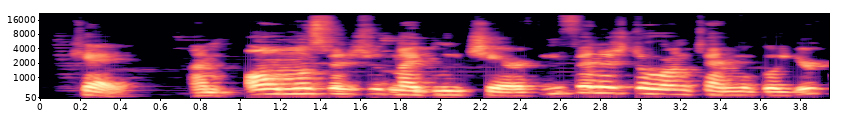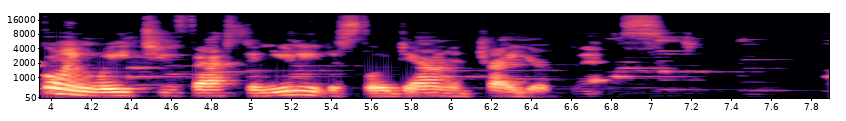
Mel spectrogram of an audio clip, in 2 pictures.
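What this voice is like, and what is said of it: Slightly low, under-the-weather voice. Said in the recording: “I'm kind of getting over it, which is why my voice is a little bit low.”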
